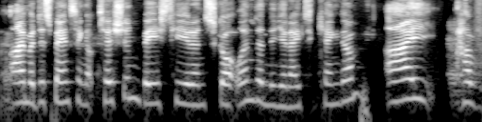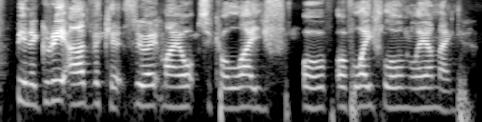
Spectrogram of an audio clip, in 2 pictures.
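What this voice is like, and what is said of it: Scottish accent. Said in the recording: “I've got a good Scottish name and a good Scottish accent. I hope you can uh, understand me.”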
